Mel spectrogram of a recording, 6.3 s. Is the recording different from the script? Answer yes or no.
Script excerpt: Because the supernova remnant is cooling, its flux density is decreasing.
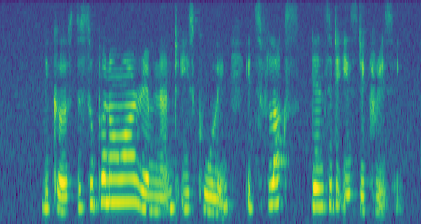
no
